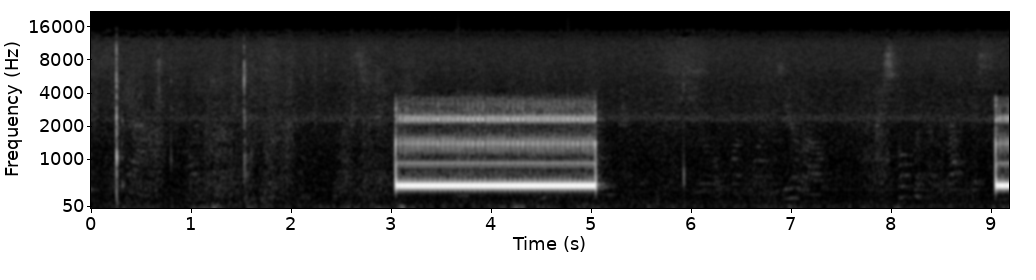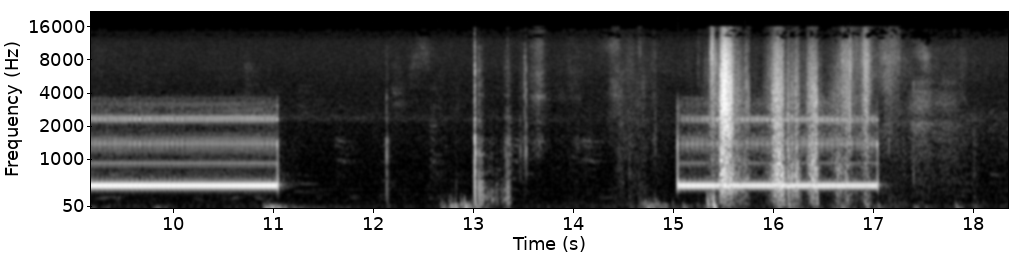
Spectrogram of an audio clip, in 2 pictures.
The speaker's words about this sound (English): Okay, this one is not picking up. I've been on the phone for a minute.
